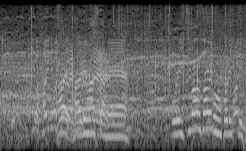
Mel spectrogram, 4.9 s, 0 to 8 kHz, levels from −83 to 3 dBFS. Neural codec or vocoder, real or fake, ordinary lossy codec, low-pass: none; real; none; 7.2 kHz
